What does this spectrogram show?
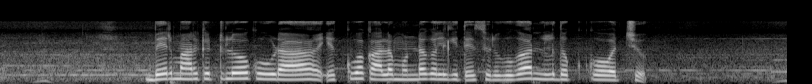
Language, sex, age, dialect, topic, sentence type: Telugu, female, 25-30, Central/Coastal, banking, statement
